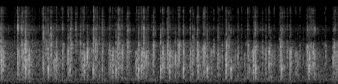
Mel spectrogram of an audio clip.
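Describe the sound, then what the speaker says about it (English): A crowd applauds the mayor at a Juneteenth gathering, with dense, fast clapping held at an even level throughout the short stretch. "So can we just give an acknowledgement of applause to our mayor?"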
